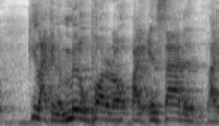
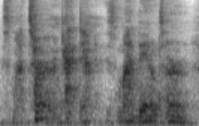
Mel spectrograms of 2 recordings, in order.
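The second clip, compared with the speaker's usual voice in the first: soft, hushed inner voice; calm, low-volume private resolve; calm self-talk; 5 semitones lower, 7 dB quieter, slower than usual. Retold or imitated. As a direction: murmur it slowly to yourself. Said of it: "I'm just being calm".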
